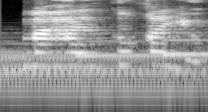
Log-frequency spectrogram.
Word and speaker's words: Mahal ko kayo: We hope we didn't butcher it, but this is how it's supposed to sound. Mahal ko kayo, Kate.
